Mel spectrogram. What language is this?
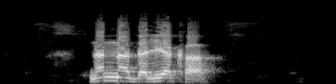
Bateri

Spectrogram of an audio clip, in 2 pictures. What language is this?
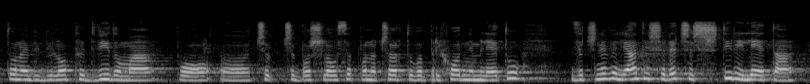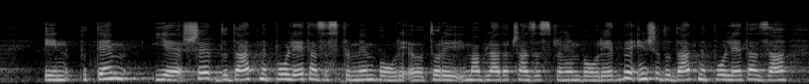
Slovenian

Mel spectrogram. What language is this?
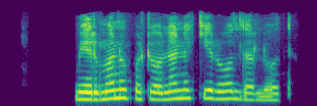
Pashto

